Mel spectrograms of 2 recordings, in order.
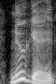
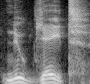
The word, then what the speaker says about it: Newgate: needs nougat well um new gate as it's spelled NE ewg a te um perhaps colloquially pronounced as nougat in the local area um yeah this is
